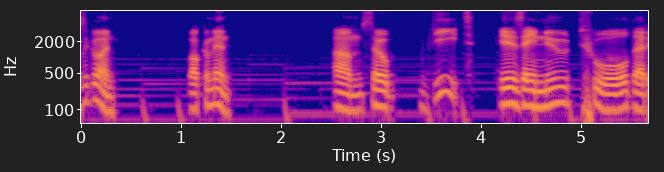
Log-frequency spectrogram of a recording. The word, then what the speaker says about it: Vite: Or sorry, not Vite. I'm so bad about that. Vite is how it's pronounced. Hey, Hannah. How's it going? Welcome in. So Vite is a new tool that is co-developed by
